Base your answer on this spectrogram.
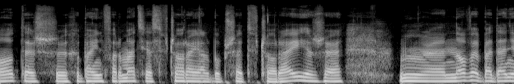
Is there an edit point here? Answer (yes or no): no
